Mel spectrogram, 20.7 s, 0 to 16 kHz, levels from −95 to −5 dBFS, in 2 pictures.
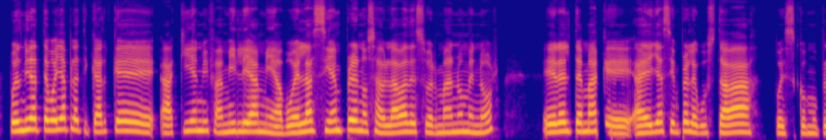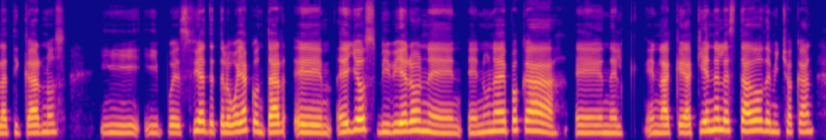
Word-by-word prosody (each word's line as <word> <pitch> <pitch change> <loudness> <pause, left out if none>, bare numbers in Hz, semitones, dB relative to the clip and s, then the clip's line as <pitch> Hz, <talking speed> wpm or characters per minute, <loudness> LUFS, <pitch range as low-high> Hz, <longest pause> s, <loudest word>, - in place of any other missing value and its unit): Pues, 245 +1 +5
mira, 280 +1 +4
te 275 - +1
voy 265 +1 +3
a 290 - +3
platicar 245 -5 -4
que, 240 -4 0
aquí 200 +5 -4
en 255 0 0
mi 255 0 -3
familia, 230 +2 -1
mi 220 -4 -3
abuela 205 +7 +1
siempre 260 +1 0
nos 235 -2 -4
hablaba 205 0 +1
de 225 0 -1
su 220 -1 -8
hermano 205 +3 -3
menor. 225 +5 -4 0.5
Era 220 +3 +2
el 240 - 0
tema 235 0 +1
que 185 -6 -3
a 190 +1 +1
ella 210 +4 +1
siempre 235 0 -3
le 220 -2 -1
gustaba, 205 +1 0 0.2
pues, 190 -1 -7
como 190 -2 -8
platicarnos, 200 +3 -2 0.4
y 200 -1 -6
y, 200 0 -10
pues, 200 -1 -4
fíjate, 245 -4 +2
te 210 - -2
lo 205 - +1
voy 225 +3 +4
a 265 - +4
contar. 215 -2 +2
Em, 205 -2 +1
ellos 260 +7 +4
vivieron 230 +4 +4
en 195 -3 -2
en 195 +2 -4
una 245 +2 +3
época 250 -6 +2
en 200 0 -3
el 195 -1 -4
q 190 - -60 0.2
en 200 +2 -5
la 200 0 +3
que, 200 +1 -1
aquí 205 +5 +1
en 255 +2 +4
el 280 -1 +4
estado 255 0 +4
de 250 -1 +2
Michoacán 230 0 -4
220 Hz, 175 wpm, -19 LUFS, 200-245 Hz, 0.5 s, Pues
